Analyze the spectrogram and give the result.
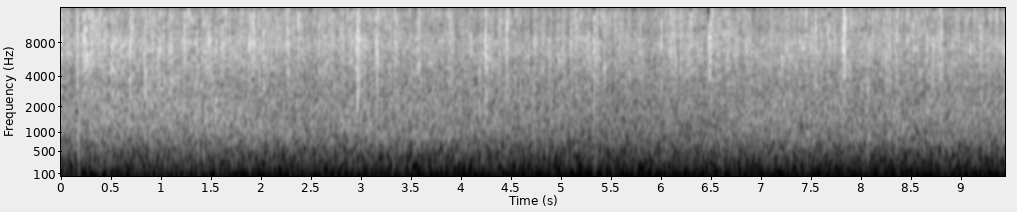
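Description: rain falling

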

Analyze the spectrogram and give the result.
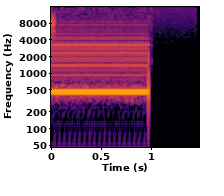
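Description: telephone dial tone

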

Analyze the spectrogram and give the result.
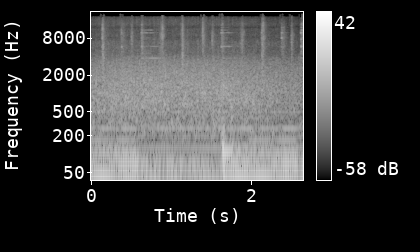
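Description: fast-flowing river water

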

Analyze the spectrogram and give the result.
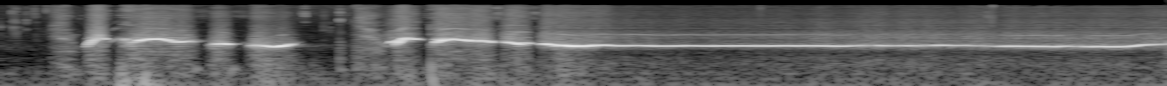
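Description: person whistling

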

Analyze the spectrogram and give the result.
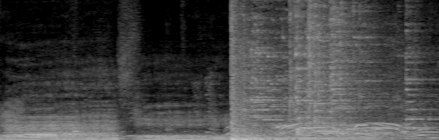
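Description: window glass shattering

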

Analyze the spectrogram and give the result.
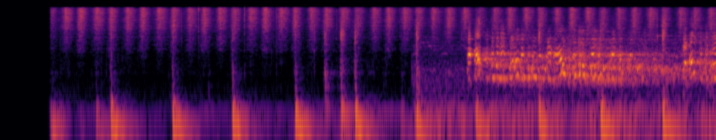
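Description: wild turkey gobbling

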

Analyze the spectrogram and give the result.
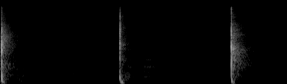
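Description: slow hand clapping

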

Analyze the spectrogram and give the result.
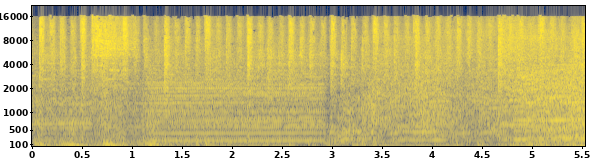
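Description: race cars speeding by

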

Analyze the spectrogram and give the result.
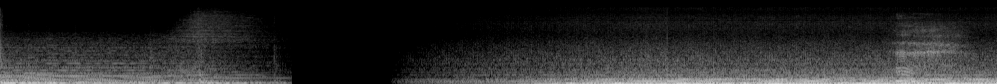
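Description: airplane engine drone

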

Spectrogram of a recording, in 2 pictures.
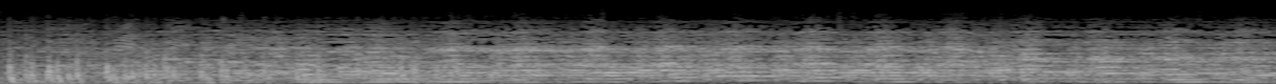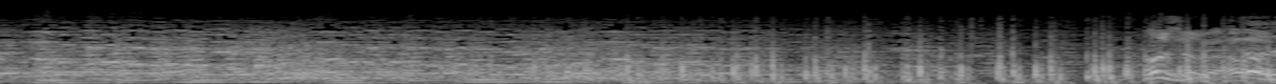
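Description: horses riding off

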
